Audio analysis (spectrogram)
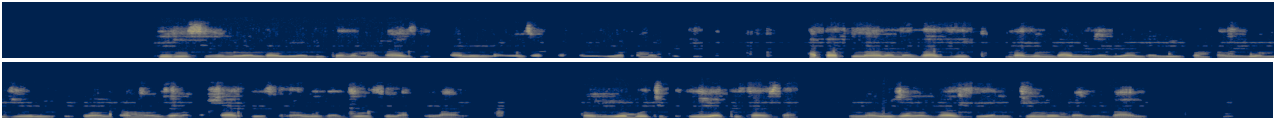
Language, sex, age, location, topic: Swahili, male, 18-24, Nairobi, finance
